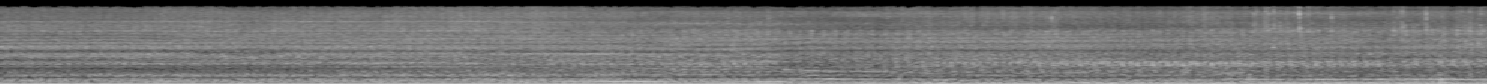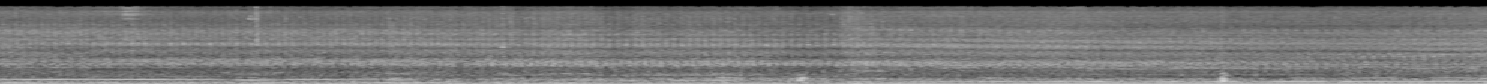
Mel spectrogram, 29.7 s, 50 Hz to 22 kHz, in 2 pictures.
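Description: Caterpillar 140G motor grader's six-cylinder diesel engine running steadily while the grader works its blade through dirt. The engine note changes about eight seconds in and settles back near the end, with two short knocks late on.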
